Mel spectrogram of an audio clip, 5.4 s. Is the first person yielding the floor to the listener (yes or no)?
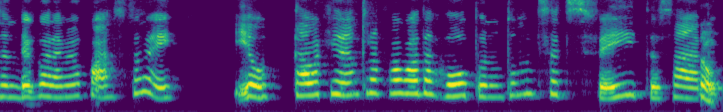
yes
